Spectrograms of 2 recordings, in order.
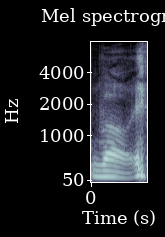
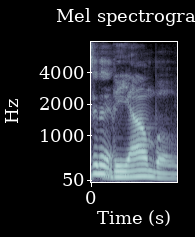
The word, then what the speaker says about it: Biyombo: Biyombo. How I How I How do you say his name? How do you say his name? Biyombo.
